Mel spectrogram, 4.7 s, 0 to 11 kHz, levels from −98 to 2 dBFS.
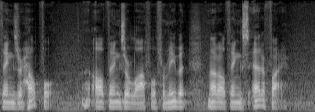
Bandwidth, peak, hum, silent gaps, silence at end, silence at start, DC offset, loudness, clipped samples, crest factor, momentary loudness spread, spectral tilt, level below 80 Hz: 11 kHz; -8 dBFS; none; none; 0 s; 0 s; under 0.1%; -29 LUFS; under 0.1%; 22 dB; 9 LU; -5.5 dB/octave; -60 dBFS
